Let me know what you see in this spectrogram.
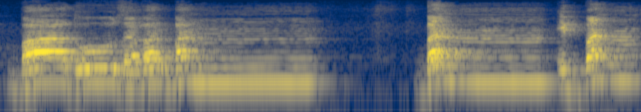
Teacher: جو گنگناتی ہوئی آواز نکلتی ہے نون ساکن کی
